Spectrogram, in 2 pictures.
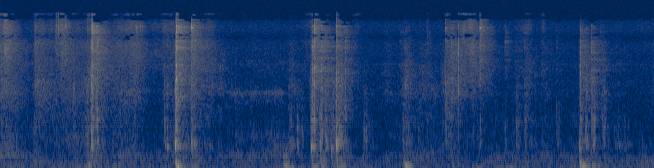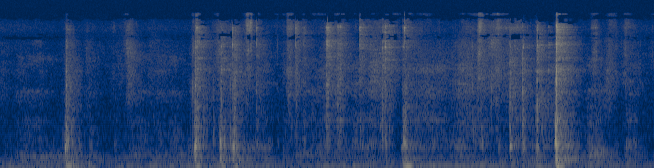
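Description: Irregular light clicks and knocks in a quiet room, spaced unevenly about half a second to a second and a half apart.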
